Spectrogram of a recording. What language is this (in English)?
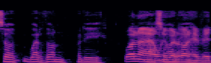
Welsh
